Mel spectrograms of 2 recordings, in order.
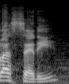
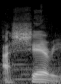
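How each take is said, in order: First: The middle consonant is a plain 's' sound. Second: The middle consonant is an 'sh' sound. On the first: The speaker calls it wrong. "It's not Aseri" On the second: The speaker calls it right. "it's pronounced Asheri. ... It's a S H sound"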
